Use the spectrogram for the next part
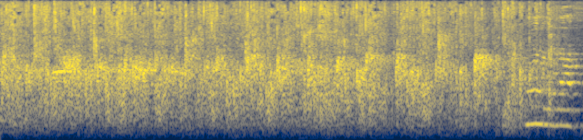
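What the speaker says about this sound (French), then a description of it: "Applaudissements, mesdames et messieurs." Sustained audience applause at a French award ceremony, dense and loud from start to finish, with a voice starting to speak over it near the end.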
